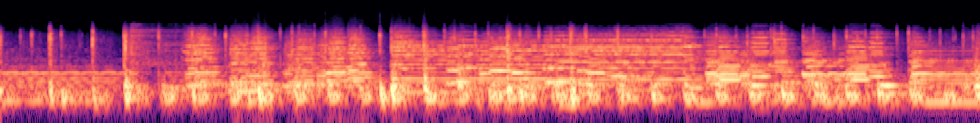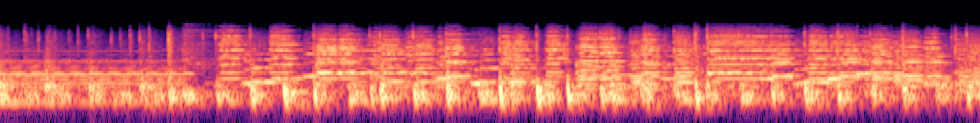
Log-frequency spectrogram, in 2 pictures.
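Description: Quick, rhythmic tap-dancing steps click steadily over a lively, full band accompaniment, the sharp taps blending into the busy music throughout, with no one speaking.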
